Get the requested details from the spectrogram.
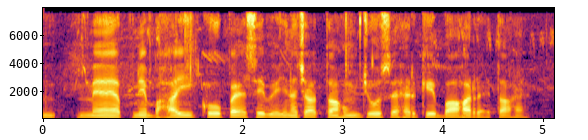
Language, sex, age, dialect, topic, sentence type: Hindi, male, 18-24, Kanauji Braj Bhasha, banking, statement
